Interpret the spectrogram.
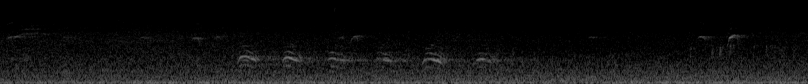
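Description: Wind buffeting the microphone in a steady low rumble. About halfway through, a bird calls a quick run of short arching notes, and a few faint high chirps come through.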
